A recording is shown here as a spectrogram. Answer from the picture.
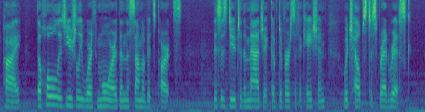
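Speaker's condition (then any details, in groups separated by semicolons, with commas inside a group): No condition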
